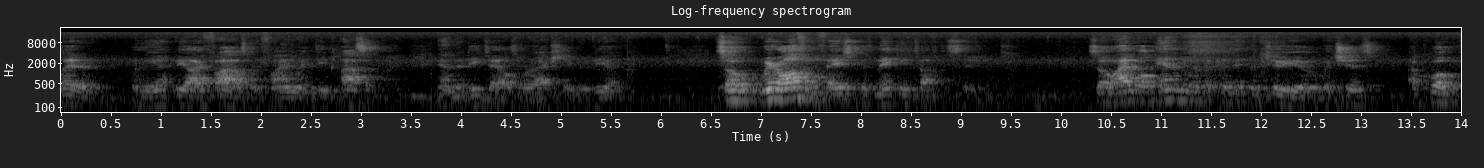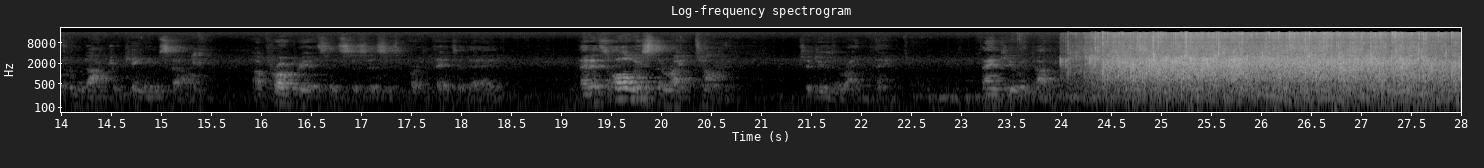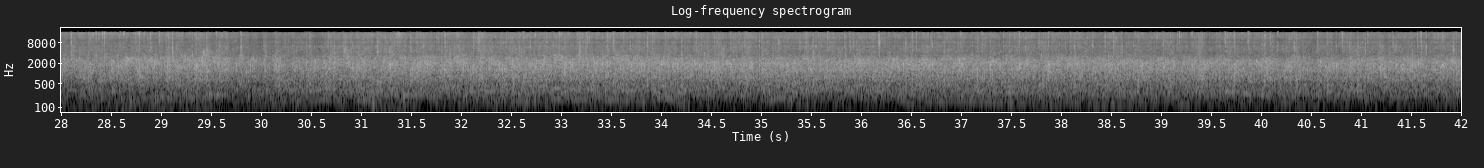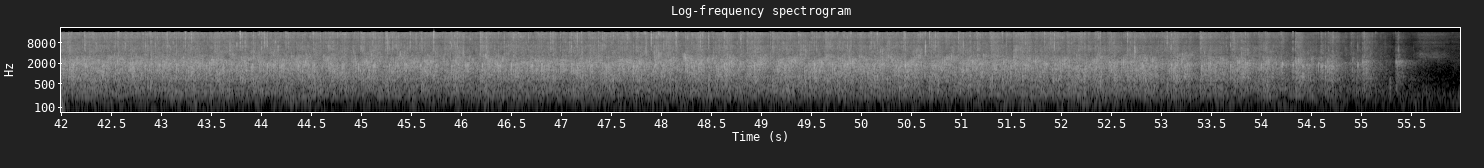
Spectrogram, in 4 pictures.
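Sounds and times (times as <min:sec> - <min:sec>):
audience applauding: 0:24.0 - 0:55.6.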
